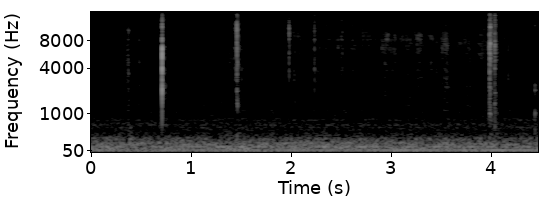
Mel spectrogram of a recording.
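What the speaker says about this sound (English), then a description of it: "we're going to go ahead and peel up our sticker here" An adhesive sticker peels up from a Galaxy Z Flip 4 screen protector, giving faint, close crackles and a few sharp ticks over quiet background hiss, with no talking.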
